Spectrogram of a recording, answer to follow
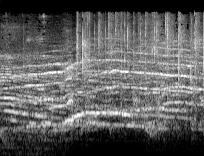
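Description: Several voices shouting long, drawn-out cheers over one another, celebrating a goal just scored.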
